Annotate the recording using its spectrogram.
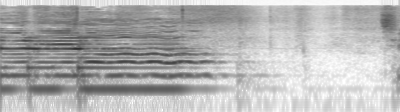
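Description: A woman's voice singing one held note of the choir's bass line an octave up. The note stops about a second in, leaving a short pause.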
